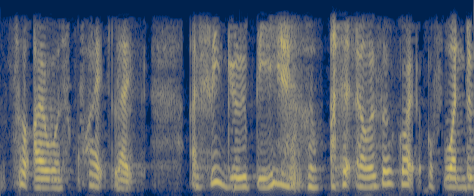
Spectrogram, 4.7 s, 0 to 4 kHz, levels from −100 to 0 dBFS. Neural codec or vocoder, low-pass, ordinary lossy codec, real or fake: codec, 16 kHz, 16 kbps, FreqCodec, larger model; 3.6 kHz; AAC, 24 kbps; fake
